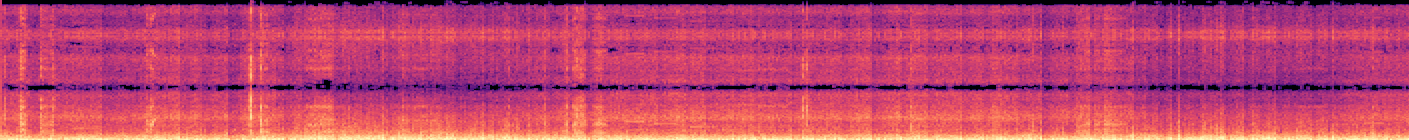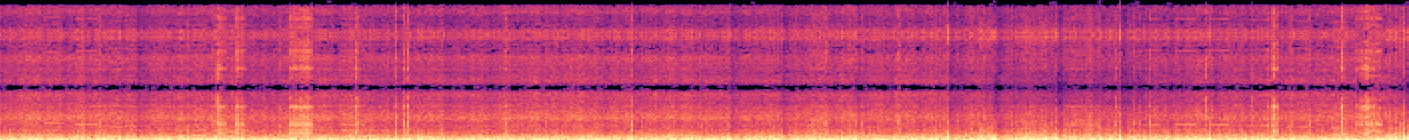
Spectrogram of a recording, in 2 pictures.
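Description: Steady rush of airflow over the microphone of a rigid-wing hang glider in flight: a heavy, even low rumble with a few faint crackles.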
